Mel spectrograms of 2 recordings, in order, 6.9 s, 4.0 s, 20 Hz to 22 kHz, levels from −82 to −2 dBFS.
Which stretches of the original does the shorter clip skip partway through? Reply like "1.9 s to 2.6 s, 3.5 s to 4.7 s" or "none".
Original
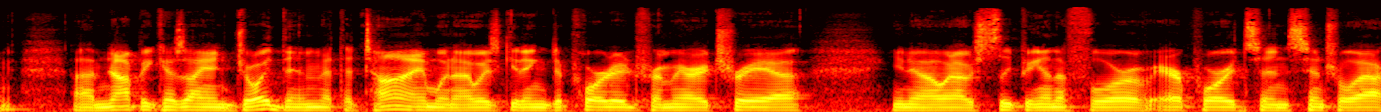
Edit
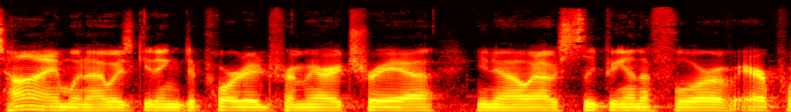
4.1 s to 4.3 s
